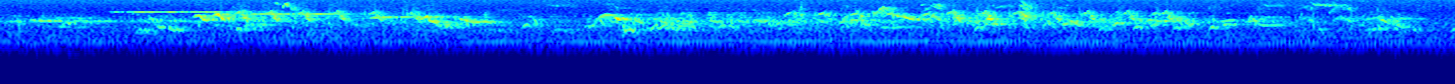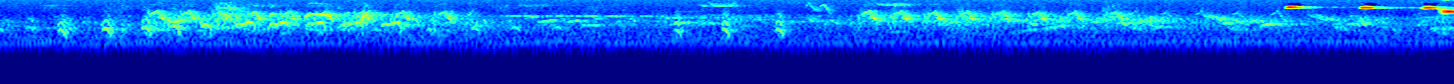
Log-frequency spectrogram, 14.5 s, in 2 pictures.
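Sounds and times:
Song sparrow song: 0.0 - 14.5.

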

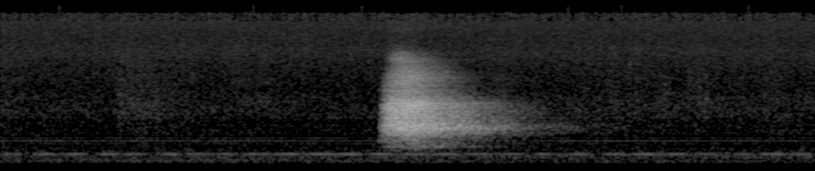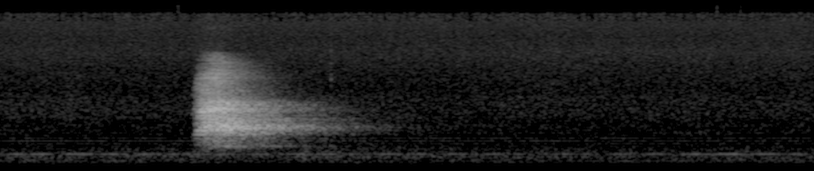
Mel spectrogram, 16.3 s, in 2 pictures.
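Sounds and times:
red fox rasping barks: 3.8 - 5.3, 10.1 - 11.8.

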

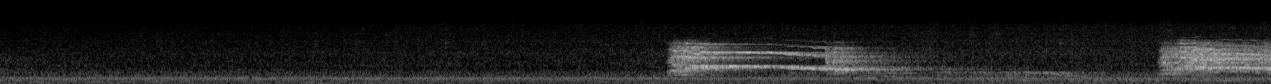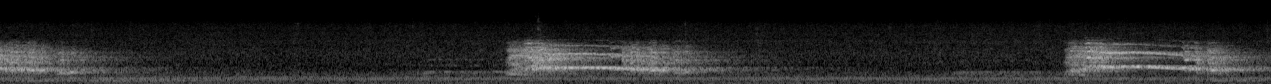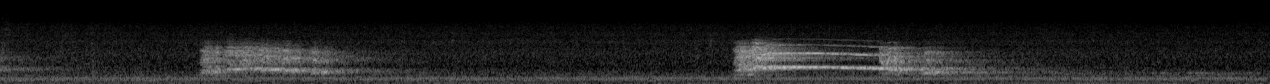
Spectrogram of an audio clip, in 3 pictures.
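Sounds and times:
coyotes howling: 6.6 - 14.8, 16.8 - 21.3, 21.9 - 26.7, 27.4 - 29.7, 32.7 - 38.0.

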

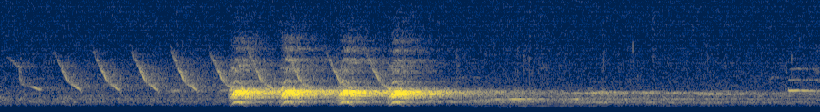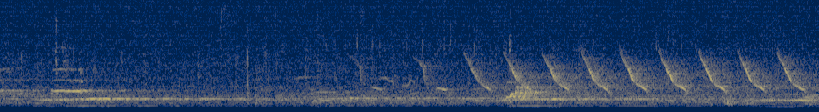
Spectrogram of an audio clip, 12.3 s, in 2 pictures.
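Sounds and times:
American crow cawing: 1.8 - 3.6.

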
